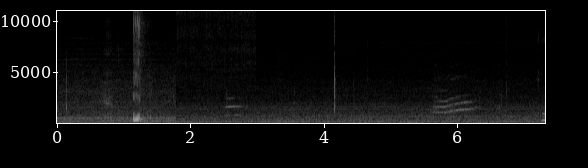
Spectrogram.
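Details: Bean, a female pet cat, meowing non-stop at the door during hard rain; two faint, brief rising meows with quiet indoor background hiss and a sharp knock.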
